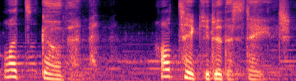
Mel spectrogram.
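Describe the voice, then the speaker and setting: A woman voicing a gentle, curious, innocent young child in a video game, with polite and simple phrasing. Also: mid-range voice, animated, a little slow, creaky. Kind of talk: dramatic video game acting. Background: music.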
